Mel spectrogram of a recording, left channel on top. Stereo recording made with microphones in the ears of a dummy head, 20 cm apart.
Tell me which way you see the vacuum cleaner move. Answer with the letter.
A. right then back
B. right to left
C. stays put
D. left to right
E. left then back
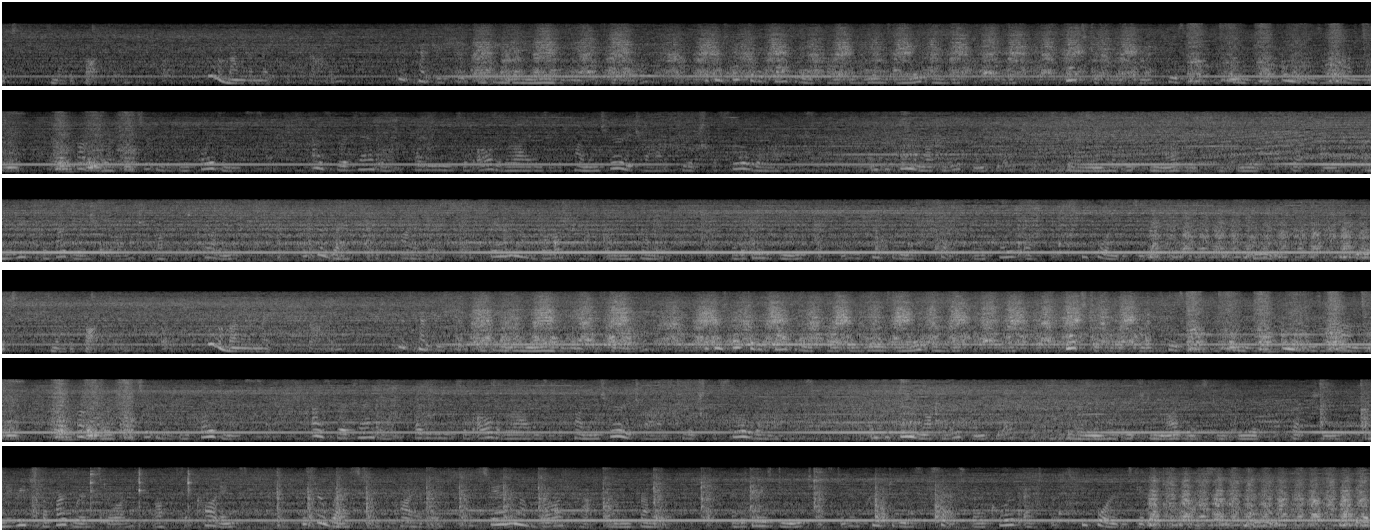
B.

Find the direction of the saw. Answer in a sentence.
In this clip you hear the saw on the right.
